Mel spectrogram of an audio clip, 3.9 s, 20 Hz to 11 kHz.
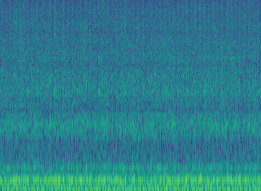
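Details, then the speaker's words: Car with problematic brand-new 4L60 transmission (to be swapped for another new one), check engine light on, temperature still good: deep lumpy cammed V8 idle, loping about once a second with steady exhaust rumble; engine sounds good. "Sound good though."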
